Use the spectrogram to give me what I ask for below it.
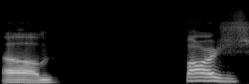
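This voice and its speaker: A voice with a Southern US accent and very wide pitch swings comes through a very clean recording with a silent background and a dry, close sound with no echo. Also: man. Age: 30s. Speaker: podcast host. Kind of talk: interview. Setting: podcast.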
